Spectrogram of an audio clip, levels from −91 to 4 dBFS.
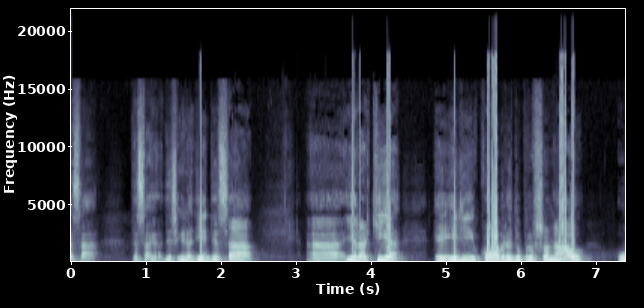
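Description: Speech with integer overflow: loud peaks pass the largest value the integer format can hold and wrap to the opposite extreme instead of being held at the limit. Violent cracks occur at 1.72 s, 3.75 to 3.85 s, 4.22 to 4.25 s, 5.11 s, 5.55 to 5.68 s and 6.51 to 6.70 s, with peaks pushed up to about 2 dB past full scale. Clipping would flatten those peaks. Here each one flips across the full range, giving a much sharper snap.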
